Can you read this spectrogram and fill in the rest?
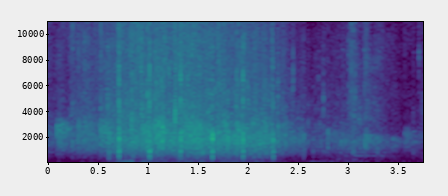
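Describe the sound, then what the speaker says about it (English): Audience applause at a TEDx Monte Carlo talk, a dense spread of clapping that swells then tapers slightly over about four seconds, moderately distant in a hall with no voices. "Please give a big round of applause to Bertrand Petit."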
